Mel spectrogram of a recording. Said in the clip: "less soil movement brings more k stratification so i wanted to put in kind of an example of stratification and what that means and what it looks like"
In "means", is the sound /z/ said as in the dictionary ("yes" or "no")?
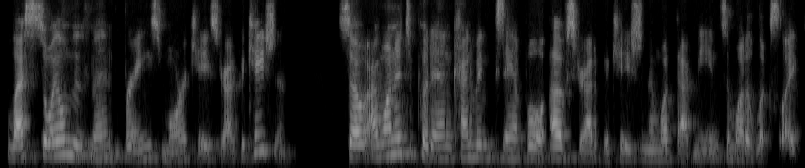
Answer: yes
